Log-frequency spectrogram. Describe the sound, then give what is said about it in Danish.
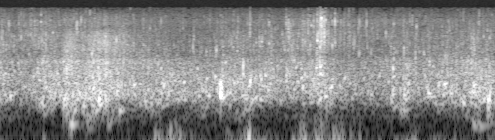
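Soft, steady lapping and gentle trickling of calm lake water, continuous and fairly quiet, with faint low rumble underneath and no voices. “Lyden af det rolige vand gør Geo lidt træt.”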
